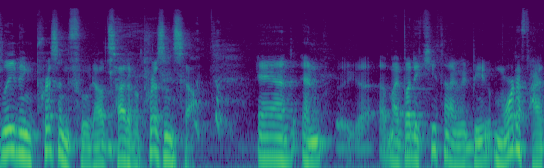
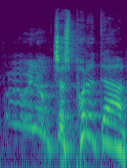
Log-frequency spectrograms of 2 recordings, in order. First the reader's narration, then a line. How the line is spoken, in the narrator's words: Mike would yell at her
